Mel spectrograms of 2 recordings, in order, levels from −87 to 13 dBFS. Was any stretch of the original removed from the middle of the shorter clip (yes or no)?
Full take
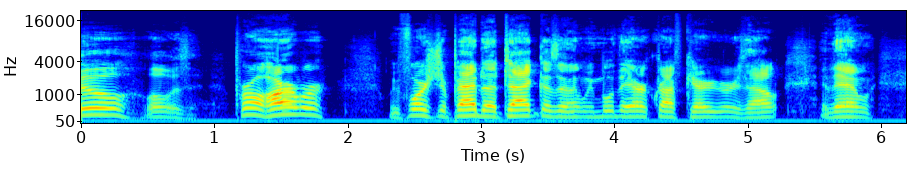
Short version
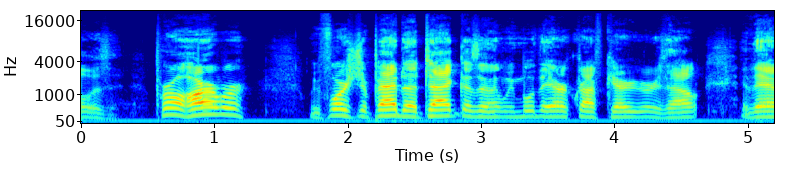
no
